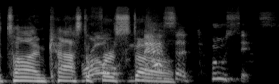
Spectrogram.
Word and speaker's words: Massachusetts: There is no T in the back end of Massachusetts.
